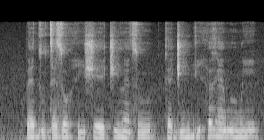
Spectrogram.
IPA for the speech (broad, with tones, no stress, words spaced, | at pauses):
pɛ˨˦du˨dɛ˧zo˧ hi˨ ʃeː˨t͡ʃi˧lɛ̃˨ su˧ | kɛ˨d͡ʒĩ˧ ɡ͡bi˧hə˦ ɣɛ̃˦ wu˧wĩ˦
